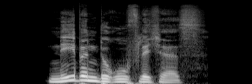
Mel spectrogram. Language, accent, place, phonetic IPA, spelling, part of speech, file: German, Germany, Berlin, [ˈneːbn̩bəˌʁuːflɪçəs], nebenberufliches, adjective, De-nebenberufliches.ogg
- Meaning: strong/mixed nominative/accusative neuter singular of nebenberuflich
